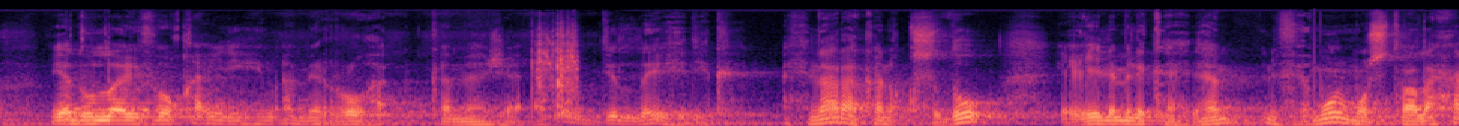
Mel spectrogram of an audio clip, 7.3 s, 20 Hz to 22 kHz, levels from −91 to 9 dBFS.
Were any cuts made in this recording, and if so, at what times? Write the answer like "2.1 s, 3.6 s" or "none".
2.7 s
